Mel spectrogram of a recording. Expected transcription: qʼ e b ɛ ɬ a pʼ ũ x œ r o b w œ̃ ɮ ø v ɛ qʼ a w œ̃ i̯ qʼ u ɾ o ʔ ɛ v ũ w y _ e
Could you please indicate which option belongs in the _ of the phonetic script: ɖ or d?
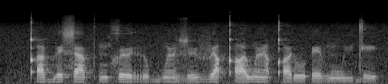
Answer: d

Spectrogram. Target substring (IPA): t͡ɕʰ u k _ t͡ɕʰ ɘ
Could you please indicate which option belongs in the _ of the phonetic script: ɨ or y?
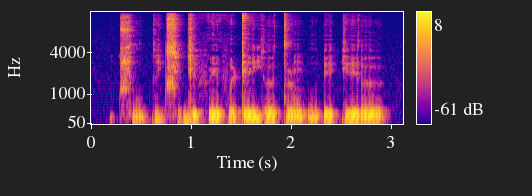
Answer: ɨ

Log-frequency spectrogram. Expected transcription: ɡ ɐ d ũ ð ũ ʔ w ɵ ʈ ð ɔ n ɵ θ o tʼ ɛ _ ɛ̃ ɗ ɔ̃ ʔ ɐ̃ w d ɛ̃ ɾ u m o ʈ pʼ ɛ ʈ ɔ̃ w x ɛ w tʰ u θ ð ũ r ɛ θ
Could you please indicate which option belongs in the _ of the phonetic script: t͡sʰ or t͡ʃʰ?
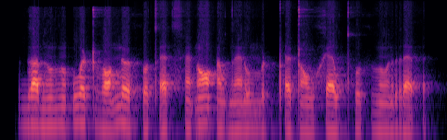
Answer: t͡sʰ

